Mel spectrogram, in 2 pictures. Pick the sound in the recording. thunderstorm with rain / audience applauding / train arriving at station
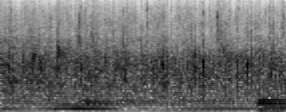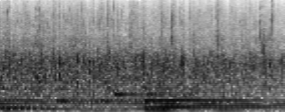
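audience applauding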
